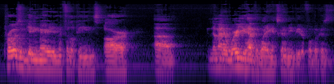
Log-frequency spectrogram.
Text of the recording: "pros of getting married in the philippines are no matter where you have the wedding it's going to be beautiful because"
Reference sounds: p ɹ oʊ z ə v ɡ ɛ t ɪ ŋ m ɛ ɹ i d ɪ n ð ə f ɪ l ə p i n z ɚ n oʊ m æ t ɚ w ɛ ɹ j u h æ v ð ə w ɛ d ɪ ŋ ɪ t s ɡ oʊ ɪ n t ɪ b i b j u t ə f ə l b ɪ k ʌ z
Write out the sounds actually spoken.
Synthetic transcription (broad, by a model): p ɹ oʊ z ə v ɡ ɛ t ɪ ŋ m ɛ ɹ i d ɪ n ð ə f ɪ l ə p i n z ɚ n oʊ m æ t ɚ w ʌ ɹ j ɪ v ð ə w ɛ d ɪ ŋ ɪ t s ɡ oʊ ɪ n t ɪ b i b j u t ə f l b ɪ k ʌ z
